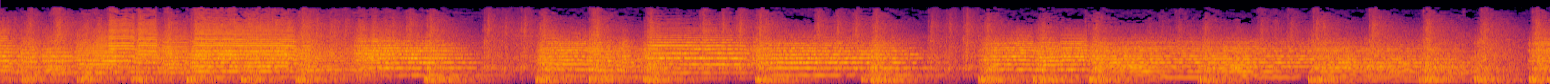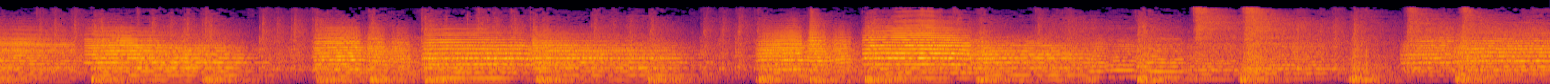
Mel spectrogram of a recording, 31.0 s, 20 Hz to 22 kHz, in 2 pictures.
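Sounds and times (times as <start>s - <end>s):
brass chords: 0.0s - 31.0s
drum strokes: 0.0s - 31.0s.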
